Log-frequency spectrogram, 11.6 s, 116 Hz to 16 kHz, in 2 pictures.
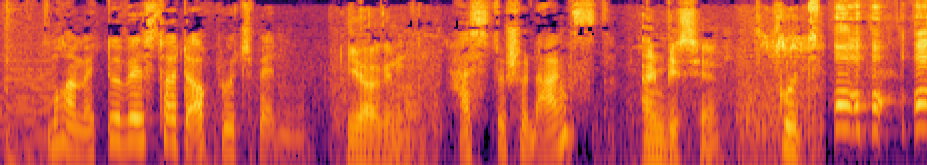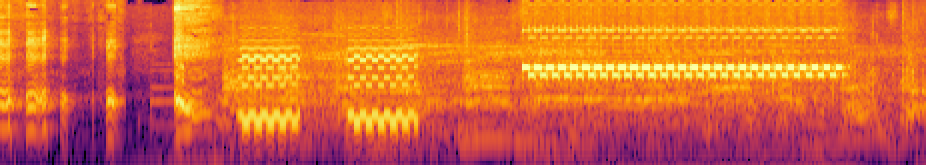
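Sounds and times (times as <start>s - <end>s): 
speech: 0.3s - 6.2s
telephone ringing with incoming call: 7.2s - 11.2s.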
